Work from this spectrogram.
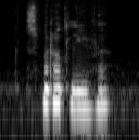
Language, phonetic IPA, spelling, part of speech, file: Polish, [sm̥rɔˈdlʲivɨ], smrodliwy, adjective, LL-Q809 (pol)-smrodliwy.wav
